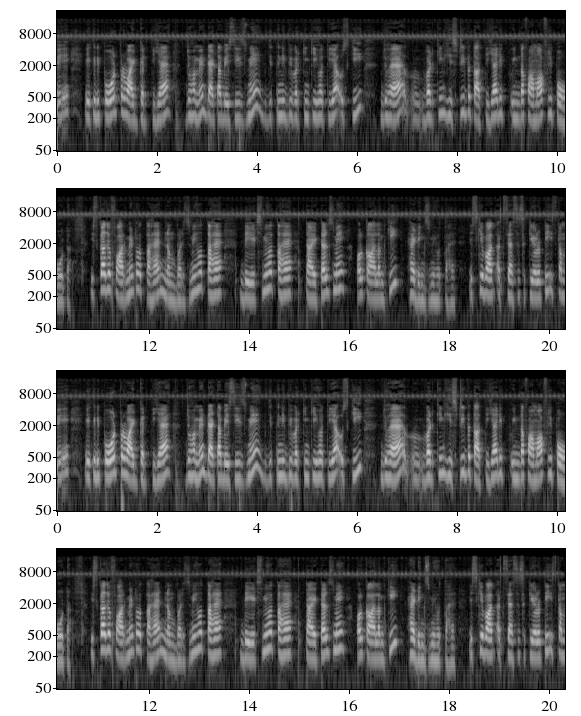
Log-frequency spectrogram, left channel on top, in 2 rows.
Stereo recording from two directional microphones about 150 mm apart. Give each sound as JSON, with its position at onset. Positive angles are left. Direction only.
{"t": 0.0, "sound": "speech", "side_deg": -15}
{"t": 2.6, "sound": "speech", "side_deg": -40}
{"t": 8.3, "sound": "speech", "side_deg": -25}
{"t": 11.0, "sound": "speech", "side_deg": 0}
{"t": 17.2, "sound": "speech", "side_deg": -25}
{"t": 17.5, "sound": "speech", "side_deg": -45}
{"t": 18.6, "sound": "speech", "side_deg": 0}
